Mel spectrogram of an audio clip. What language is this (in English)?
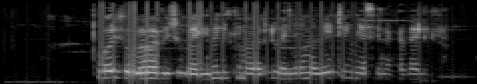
Swahili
